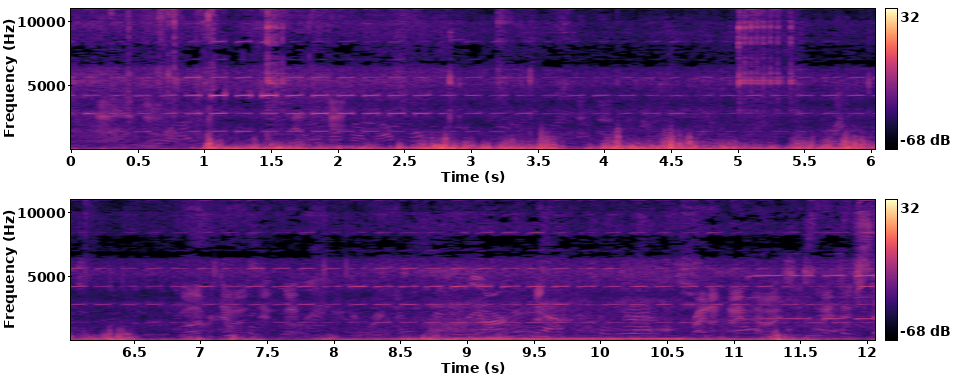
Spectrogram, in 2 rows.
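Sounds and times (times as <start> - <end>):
distant voices talking: 0.0 - 12.0.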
